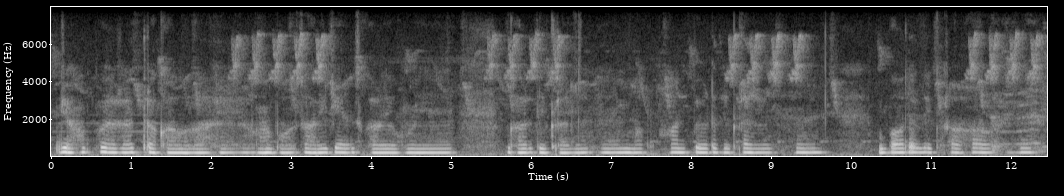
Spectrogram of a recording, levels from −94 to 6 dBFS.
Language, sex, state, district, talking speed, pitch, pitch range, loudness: Hindi, female, Bihar, Jahanabad, 135 wpm, 215 Hz, 210-220 Hz, -18 LUFS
